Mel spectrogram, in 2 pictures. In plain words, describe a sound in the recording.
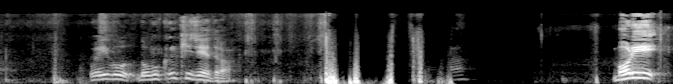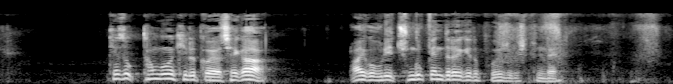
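A young man talks animatedly close by.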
